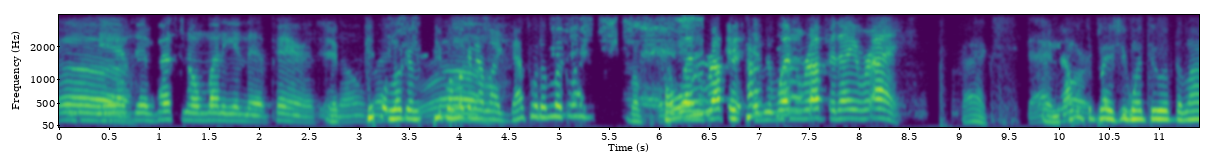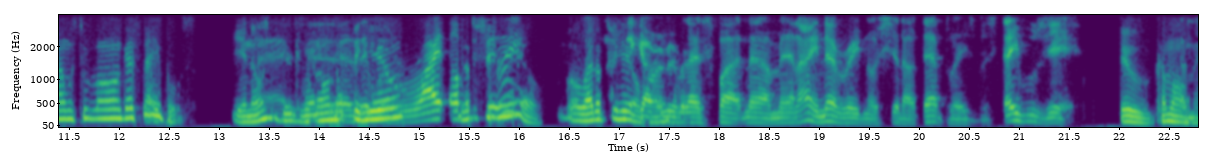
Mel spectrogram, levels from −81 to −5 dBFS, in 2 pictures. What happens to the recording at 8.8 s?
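From 8.81 to 8.93 s, about 120 ms, the real background gives way to a flat, featureless hiss about 22 dB different in level. This is likely comfort noise in place of the background: the sender paused transmission, and the receiver filled the gap with synthetic noise.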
